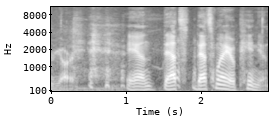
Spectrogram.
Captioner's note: laughing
